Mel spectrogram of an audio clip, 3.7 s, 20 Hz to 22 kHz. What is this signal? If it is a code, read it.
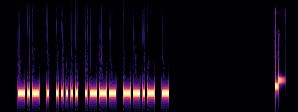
Morse code, heard as a keyed tone, about 37 wpm, 700 Hz. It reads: KE5JQT
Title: USA Call Signs - 6 Characters - 2x Character Spacing - 40wpm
